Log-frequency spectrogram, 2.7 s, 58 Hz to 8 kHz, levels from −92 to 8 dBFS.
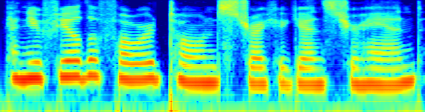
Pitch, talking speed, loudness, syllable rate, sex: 230 Hz, 225 wpm, -17 LUFS, 5.3 syllables/s, female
